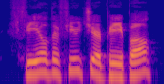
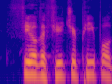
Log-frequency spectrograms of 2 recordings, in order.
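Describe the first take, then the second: First: There is a pause before 'people'. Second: It runs together without a pause.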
